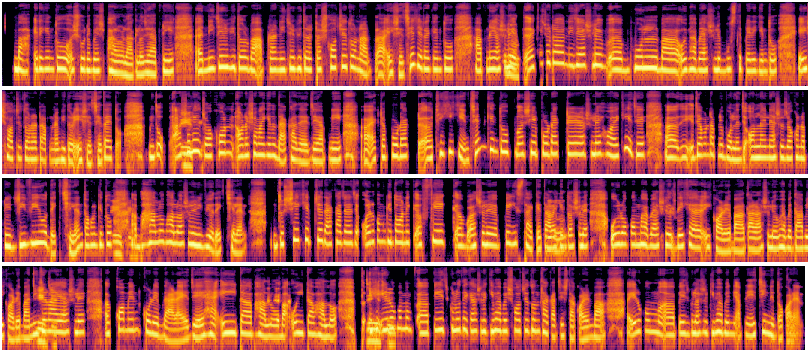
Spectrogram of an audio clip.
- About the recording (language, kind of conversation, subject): Bengali, podcast, অনলাইনে কেনাকাটা আপনার জীবনে কী পরিবর্তন এনেছে?
- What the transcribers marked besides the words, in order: other background noise; throat clearing; chuckle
